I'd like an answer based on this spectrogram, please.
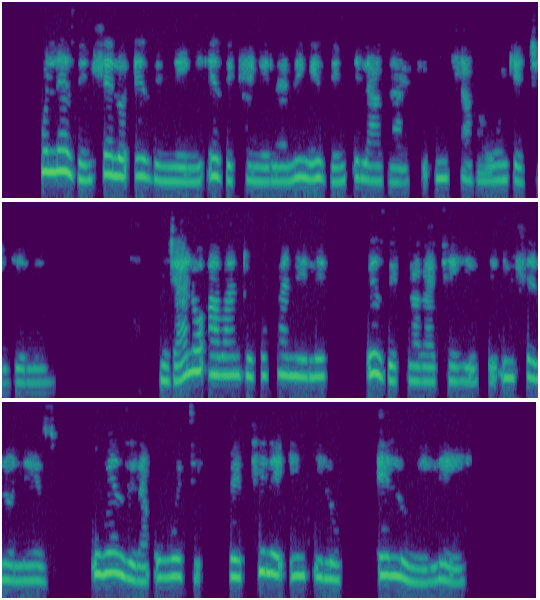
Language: North Ndebele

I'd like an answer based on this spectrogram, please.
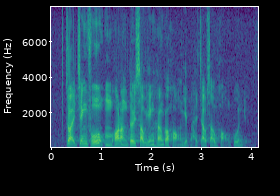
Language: Cantonese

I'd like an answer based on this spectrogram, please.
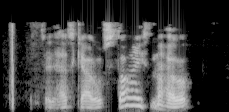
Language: Kabyle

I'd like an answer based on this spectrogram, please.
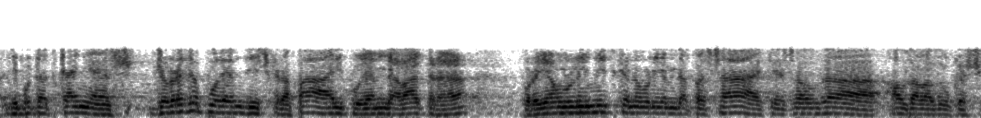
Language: Catalan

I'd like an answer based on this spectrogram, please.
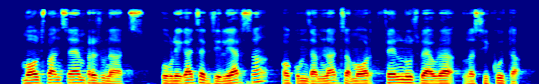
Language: Catalan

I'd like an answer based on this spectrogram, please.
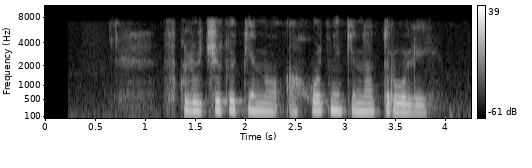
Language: Russian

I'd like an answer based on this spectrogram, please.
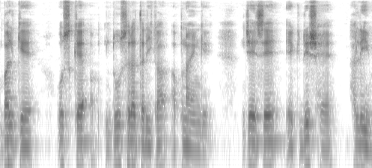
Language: Urdu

